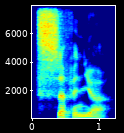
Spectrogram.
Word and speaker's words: Zephaniah: Elohim yo so the book of Zephaniah it's pronounced Safina T s EPA JN y ah4 yahwah but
